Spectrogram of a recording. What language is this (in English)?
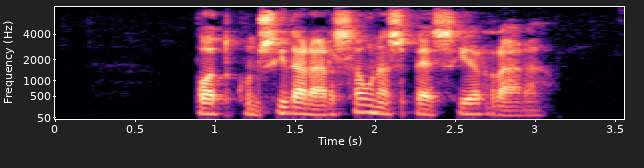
Catalan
